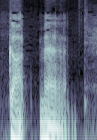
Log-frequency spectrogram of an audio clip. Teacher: got 结尾别用喉音停顿 OK 要用舌尖的停顿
